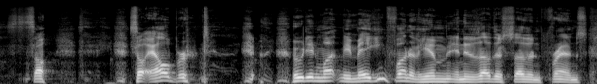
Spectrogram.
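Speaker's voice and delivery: real chuckling. Real, not acted. Host relaying a spelling jab to listeners, chuckling. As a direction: laugh your way through the setup.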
